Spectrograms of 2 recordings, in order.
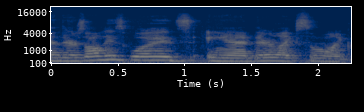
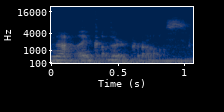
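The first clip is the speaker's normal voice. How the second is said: whispered, mocking aside; hushed imitation of a precious heroine; 9 dB quieter than usual. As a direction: slip it in under your breath. Mocking heroine's self-description in an aside.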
